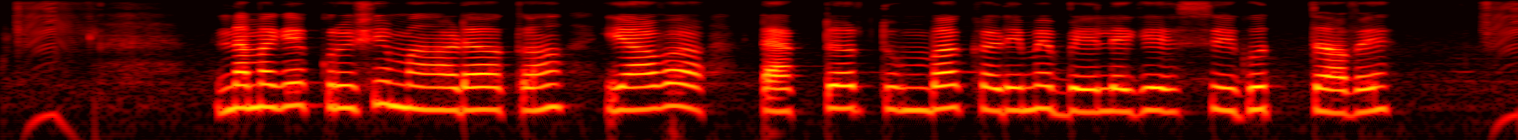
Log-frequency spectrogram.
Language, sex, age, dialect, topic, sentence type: Kannada, female, 18-24, Central, agriculture, question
